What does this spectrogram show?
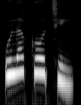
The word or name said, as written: ಉಲುಕೋಚಿ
